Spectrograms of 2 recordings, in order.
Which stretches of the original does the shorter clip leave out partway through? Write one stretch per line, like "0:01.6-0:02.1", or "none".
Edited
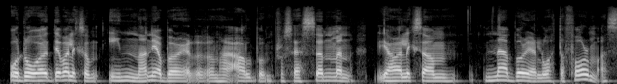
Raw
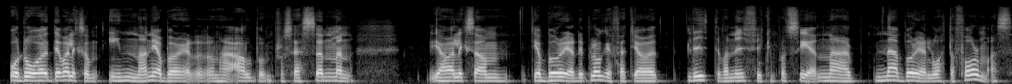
0:03.6-0:04.2
0:05.3-0:08.7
